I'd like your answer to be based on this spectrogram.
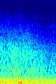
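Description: A fireworks spell going off in the pixel-art game Noita, one short, loud, low booming burst with a rumbling tail.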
